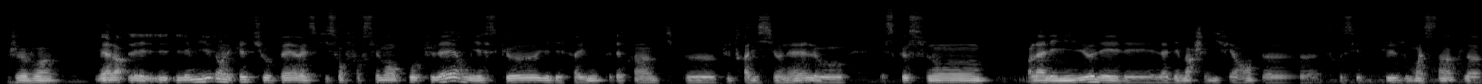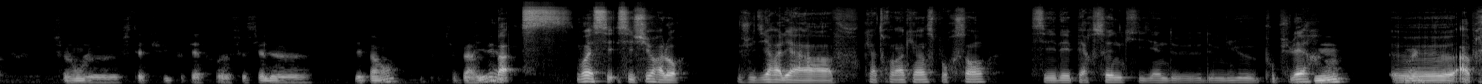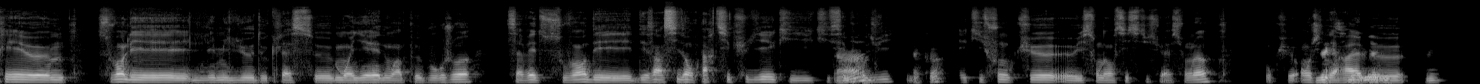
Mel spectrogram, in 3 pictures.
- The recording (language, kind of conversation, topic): French, podcast, Comment poses-tu des limites sans culpabiliser ?
- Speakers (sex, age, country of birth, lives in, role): male, 18-19, France, France, guest; male, 50-54, France, France, host
- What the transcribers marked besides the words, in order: static; distorted speech; sigh; other background noise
